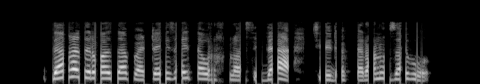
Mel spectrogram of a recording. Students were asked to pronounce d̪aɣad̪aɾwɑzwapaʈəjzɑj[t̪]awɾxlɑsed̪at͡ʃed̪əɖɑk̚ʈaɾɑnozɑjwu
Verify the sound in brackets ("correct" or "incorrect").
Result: correct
